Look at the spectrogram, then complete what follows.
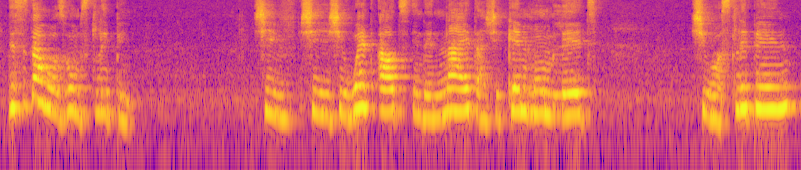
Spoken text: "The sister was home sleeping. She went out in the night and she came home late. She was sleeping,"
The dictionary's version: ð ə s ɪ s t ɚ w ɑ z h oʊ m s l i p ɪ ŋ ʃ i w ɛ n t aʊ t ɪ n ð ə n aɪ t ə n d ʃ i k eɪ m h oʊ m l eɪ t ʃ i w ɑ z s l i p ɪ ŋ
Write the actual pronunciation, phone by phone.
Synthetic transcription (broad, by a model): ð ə s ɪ s t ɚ w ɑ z h oʊ m s l i p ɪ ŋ ʃ i w ɛ n t aʊ t ɪ n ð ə n aɪ t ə n ʃ i k eɪ m h oʊ m l eɪ t ʃ i w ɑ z s l i p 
